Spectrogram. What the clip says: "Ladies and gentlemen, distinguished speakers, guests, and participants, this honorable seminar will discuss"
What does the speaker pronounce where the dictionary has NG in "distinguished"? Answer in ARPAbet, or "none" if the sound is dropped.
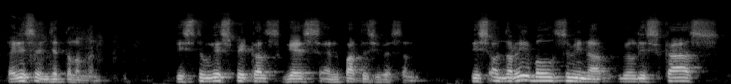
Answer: none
